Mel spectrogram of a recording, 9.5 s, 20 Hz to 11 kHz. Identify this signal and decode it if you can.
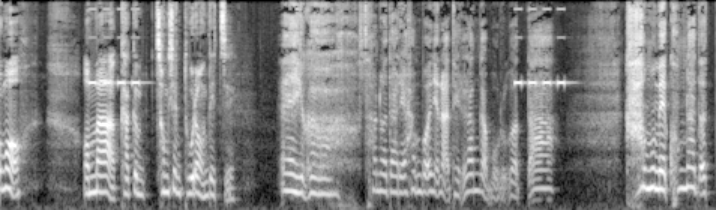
Alarm pattern, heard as an alarm's beeps, played twice, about 3200 Hz, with room echo and speech in Korean. Temporal four. Carbon monoxide.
